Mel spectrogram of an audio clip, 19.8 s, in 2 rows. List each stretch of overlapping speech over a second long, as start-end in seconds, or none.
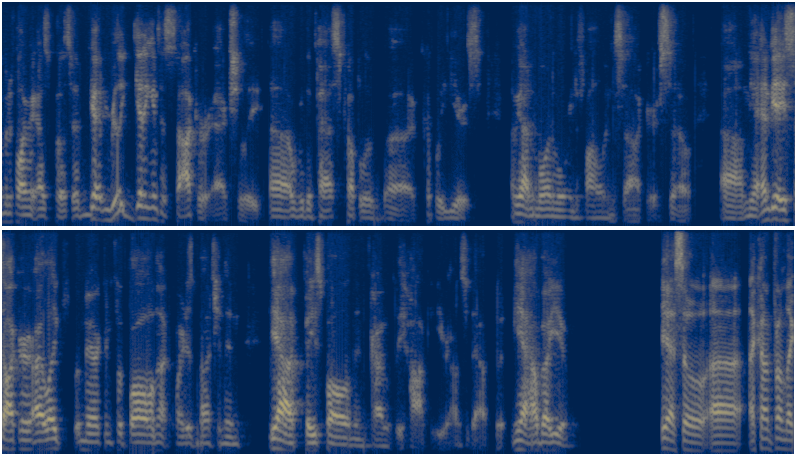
none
